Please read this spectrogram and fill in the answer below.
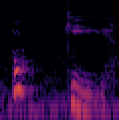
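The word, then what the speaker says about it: Pocic: Pokey. I think that's how we would pronounce that.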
